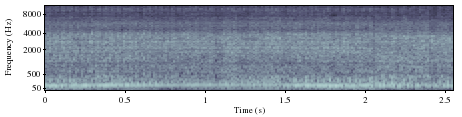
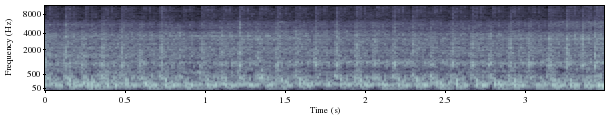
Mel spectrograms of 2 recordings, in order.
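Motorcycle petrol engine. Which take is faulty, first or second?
first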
